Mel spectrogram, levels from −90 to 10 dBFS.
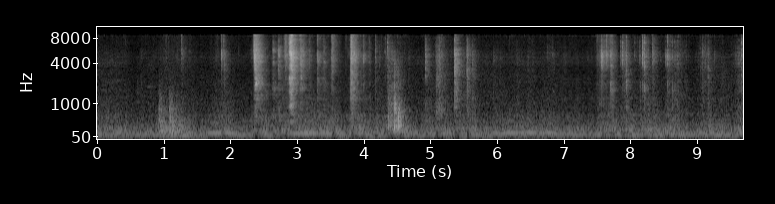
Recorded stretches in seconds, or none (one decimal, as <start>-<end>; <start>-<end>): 0.0-2.2; 4.1-6.9; 7.8-9.7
